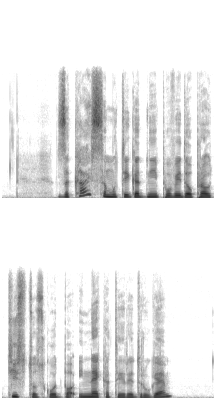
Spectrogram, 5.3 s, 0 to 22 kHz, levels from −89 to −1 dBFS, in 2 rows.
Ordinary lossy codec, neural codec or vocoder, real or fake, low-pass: none; none; real; 14.4 kHz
